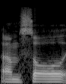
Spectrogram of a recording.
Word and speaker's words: Sol: Soul is spelled S-O-L.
